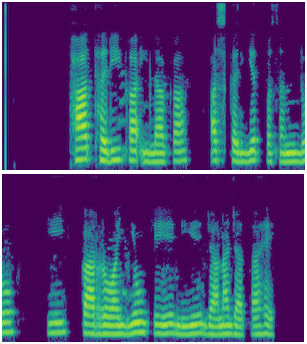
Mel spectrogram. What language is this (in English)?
Urdu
